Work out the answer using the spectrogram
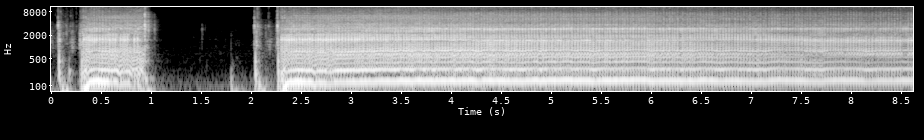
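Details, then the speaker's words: Kyosho nitro RC car with GX12 engine, long unused, started with fresh glow starter: catches after a couple of tries, then steady buzzy idle, slightly burbly and soft; suspected a little rich, not confirmed. "That sounded great. Did you hear that? I think it's a little bit rich."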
